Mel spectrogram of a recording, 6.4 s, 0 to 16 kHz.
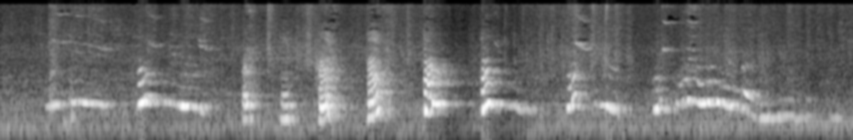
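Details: Female blue merle Miniature Australian Shepherd puppies, aged 4 weeks and 4 and a half months, give about a dozen short tonal whines and yelps that slide downward, coming in quick, uneven bursts over a quiet room.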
